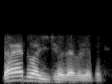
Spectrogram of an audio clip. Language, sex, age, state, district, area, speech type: Kashmiri, male, 18-30, Jammu and Kashmir, Kupwara, rural, conversation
